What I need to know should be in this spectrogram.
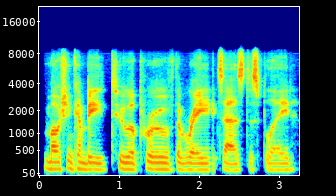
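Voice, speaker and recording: Even-toned man chairing a meeting, dull audio. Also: medium pitch, unhurried. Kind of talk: informal running of a formal meeting.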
